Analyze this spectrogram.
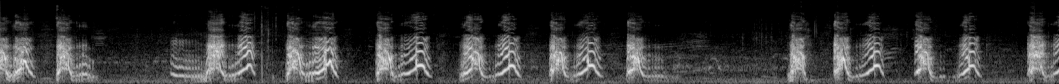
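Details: Miniature Dachshund at home, one of two pet dachshunds, barking in reaction to dog voices on TV or outside; rapid sharp yelping barks in quick bursts of two or three, repeated throughout with brief quiet gaps.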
